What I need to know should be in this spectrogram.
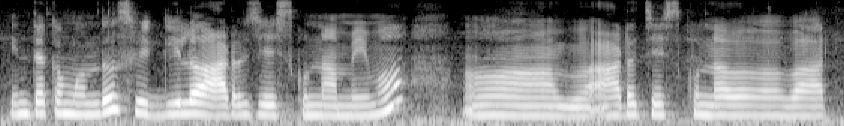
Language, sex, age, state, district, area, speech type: Telugu, female, 30-45, Telangana, Warangal, urban, spontaneous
